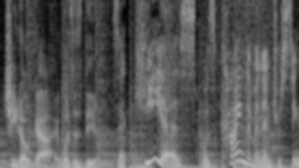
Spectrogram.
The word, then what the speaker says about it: Zacchaeus: Zacchaeus. Zacchachusa. No. Zazacchino. What? No, it's like Zach. Just say it after me. Zacchaeus.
